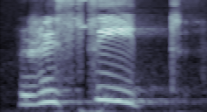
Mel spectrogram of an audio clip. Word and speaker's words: receipt: i v e e receipt re e c e i p t kindly note the pronunciation of the word re e c e i p t the sound p is silent it's just receip not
